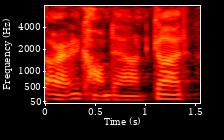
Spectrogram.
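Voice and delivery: a hushed plea to God; calming himself down. Retold or imitated. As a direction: talk yourself down quietly. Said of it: "I'll calm down".

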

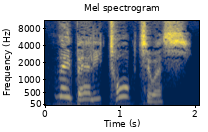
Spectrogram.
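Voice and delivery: high-pitched female character; high voice for the heroine's reply; Diana. Acted. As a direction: answer in a high put-on voice.

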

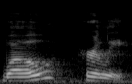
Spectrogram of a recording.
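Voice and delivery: "Woherly" slowly, split into wo and herly; "Woherly" drawn out, wo... herly; teachers' pronunciation. Shown as a demonstration. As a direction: sound out "Woherly" slowly for a guesser. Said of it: "how all my teachers pronounced it".

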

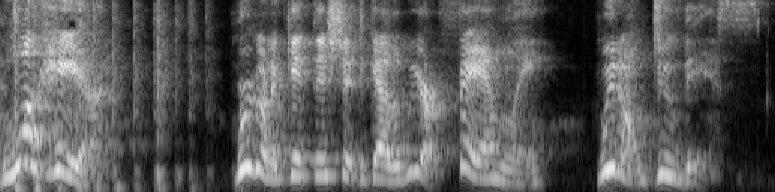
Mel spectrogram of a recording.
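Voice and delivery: loud, high mock family matriarch scolding; Mama Tina lecture. Imitating Mama Tina scolding her family, loud and high.

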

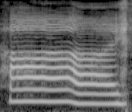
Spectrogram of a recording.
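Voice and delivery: high, eerie ghostly hai. Retold or imitated. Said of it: "Or, like".

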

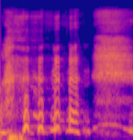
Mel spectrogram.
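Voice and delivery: light affectionate giggle. Real, not acted. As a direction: chuckle fondly. Laughs about her mother-in-law.

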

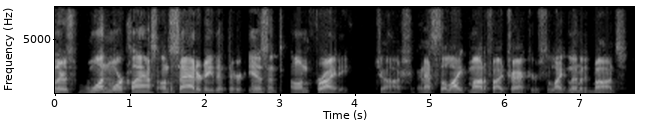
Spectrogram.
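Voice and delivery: ordinary talk

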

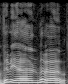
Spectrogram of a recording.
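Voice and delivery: high, imitated posh British speech defect; put-on comic British lisp; mocking posh lisp. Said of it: "they used to make fun of that".

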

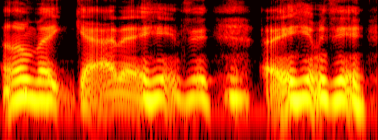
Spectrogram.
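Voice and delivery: high, slow mock fan voice; mock gushing woman. Teller mimicking annoying woman at the bar. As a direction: ham up a gushing groupie. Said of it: "She's like".

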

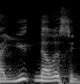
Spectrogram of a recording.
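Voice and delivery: ordinary delivery

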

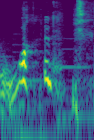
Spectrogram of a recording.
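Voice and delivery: high, quiet, puzzled yelp; mock a baffled old patient; hard-of-hearing old man. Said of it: "really old and hard of hearing".

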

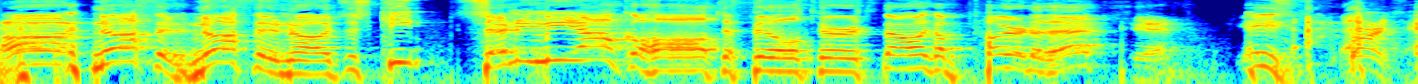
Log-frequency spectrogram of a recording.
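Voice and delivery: high, startled shout of nothing; nervous organ voice. Acted. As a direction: caught out, then grumbling sarcastically. Organ answering the brain.

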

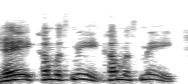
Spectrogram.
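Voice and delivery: high, bright call leading from the front; rally them up from the front, pitched well up; calling out to follow. Retold or imitated. Leader at the front calling the team along, high eager call.

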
